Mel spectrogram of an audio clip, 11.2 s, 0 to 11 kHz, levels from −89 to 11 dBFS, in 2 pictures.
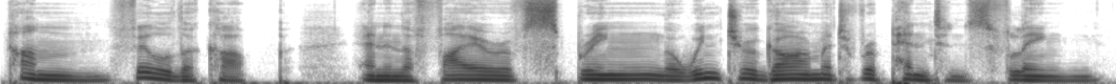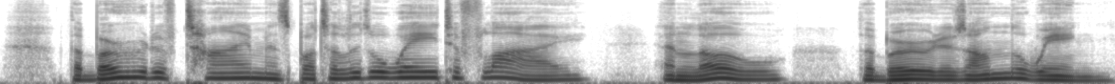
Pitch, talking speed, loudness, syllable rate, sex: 130 Hz, 185 wpm, -17 LUFS, 4.2 syllables/s, male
